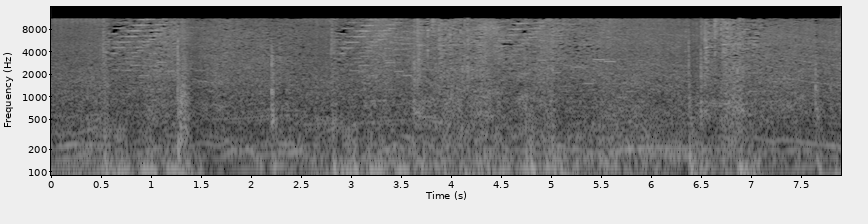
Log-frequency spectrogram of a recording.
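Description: A rocket boost roars in short bursts.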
